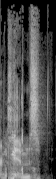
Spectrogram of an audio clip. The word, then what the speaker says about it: Thames: Yeah, you just skip most of the letters. – Okay, oh, look, that is not fair. – That's the River Thames. It's spelled Thames.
